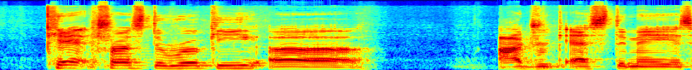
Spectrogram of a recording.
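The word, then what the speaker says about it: Audric Estimé: I don't know can't trust the rookie uh audri ese is how you pronounce his name Javonte Williams had a big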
